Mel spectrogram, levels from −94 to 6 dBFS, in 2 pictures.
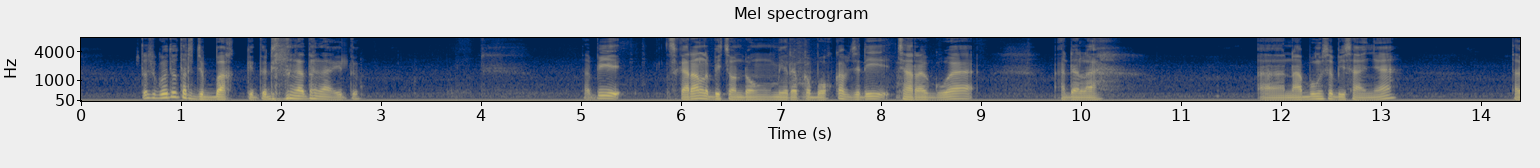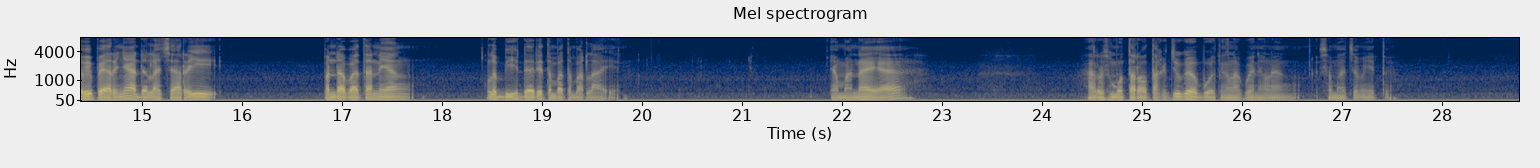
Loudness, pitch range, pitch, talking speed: -24 LUFS, 95-115 Hz, 105 Hz, 95 wpm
